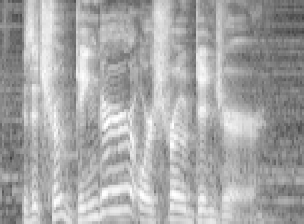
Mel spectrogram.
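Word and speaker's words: Schrödinger: Shrodinger. So, it's dingga, not ding. Okay.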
